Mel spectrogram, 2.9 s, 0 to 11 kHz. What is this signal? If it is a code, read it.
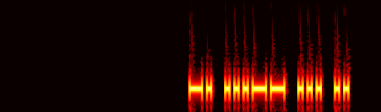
Morse code, heard as a keyed tone, about 36 wpm, 700 Hz. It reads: N3SI
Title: USA Call Signs - 4 Characters - Repeated 2x - 35wpm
